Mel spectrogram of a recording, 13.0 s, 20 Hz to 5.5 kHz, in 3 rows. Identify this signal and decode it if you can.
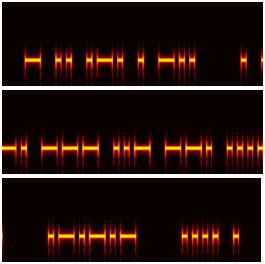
Morse code, heard as a keyed tone, about 14 wpm, 700 Hz. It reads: TIRED ENOUGH . HE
